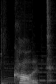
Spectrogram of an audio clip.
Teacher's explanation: Nuestro verbo call, que es llamar, le agregamos la terminación ed y esta terminación se va a pronunciar como una D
